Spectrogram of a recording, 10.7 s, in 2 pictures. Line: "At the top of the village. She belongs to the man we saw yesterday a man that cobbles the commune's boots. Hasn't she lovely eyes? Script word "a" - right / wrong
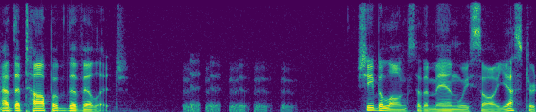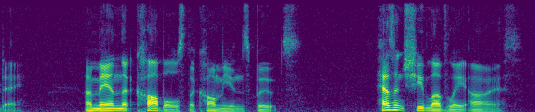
right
